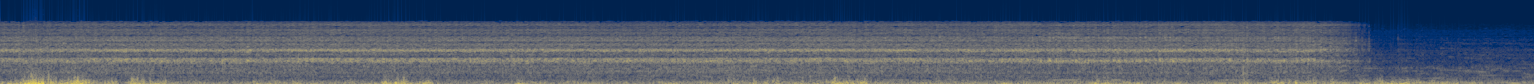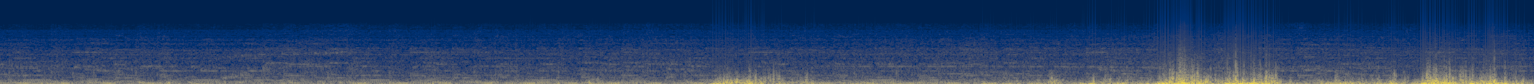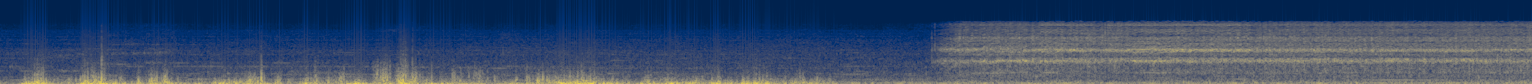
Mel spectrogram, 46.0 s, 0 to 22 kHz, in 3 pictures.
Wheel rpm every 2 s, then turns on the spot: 160, 160, 160, 160, 160, 160, 110, 0, 0, 0, 0, 0, 0, 0, 0, 0, 0, 0, 0, 0, 130, 160, 160.
none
